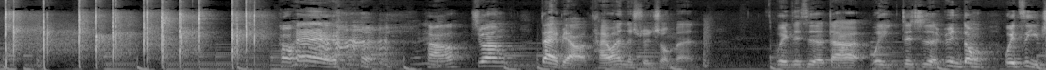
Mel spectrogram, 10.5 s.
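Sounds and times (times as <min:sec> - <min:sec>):
Taiwanese love encouragement cheer rhythmic clapping: 0:00.0 - 0:02.8
speech: 0:02.8 - 0:07.1, 0:07.8 - 0:10.4
laughter: 0:03.1 - 0:04.1.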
